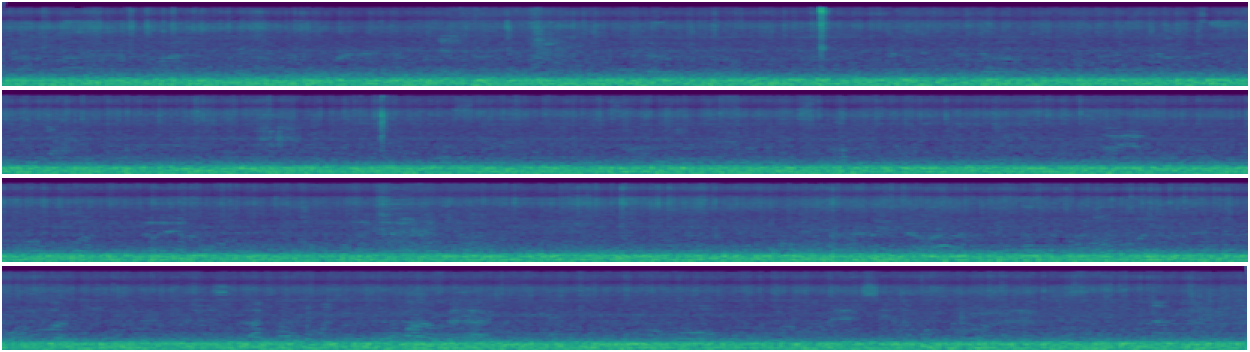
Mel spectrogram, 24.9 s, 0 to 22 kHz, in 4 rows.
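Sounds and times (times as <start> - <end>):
airliner cabin engine rumble: 0.0 - 24.9.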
